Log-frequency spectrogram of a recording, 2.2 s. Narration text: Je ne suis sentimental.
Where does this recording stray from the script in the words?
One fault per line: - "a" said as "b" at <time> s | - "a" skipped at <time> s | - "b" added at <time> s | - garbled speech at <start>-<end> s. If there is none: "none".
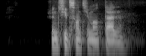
none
